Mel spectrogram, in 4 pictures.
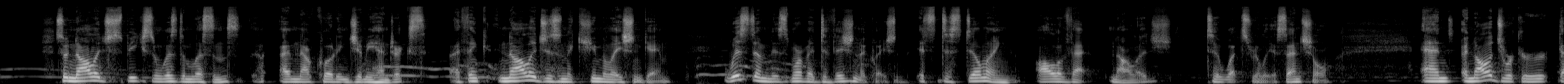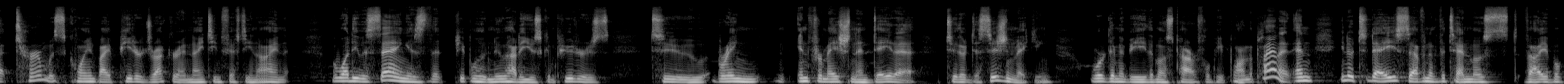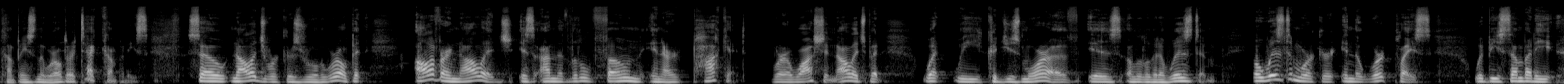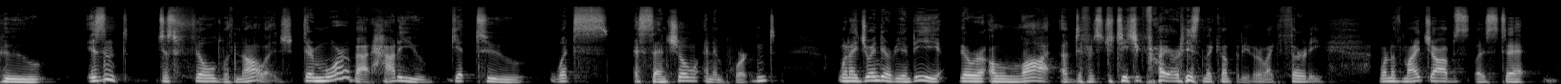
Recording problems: animal sounds; faint; throughout; 30 dB below the speech

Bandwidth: 15.5 kHz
